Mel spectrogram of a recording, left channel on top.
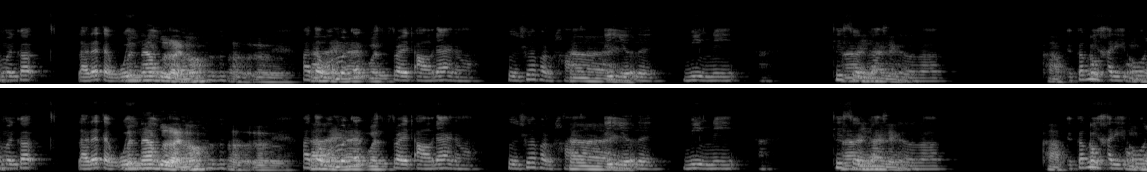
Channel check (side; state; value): left; quieter; 3.3 dB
